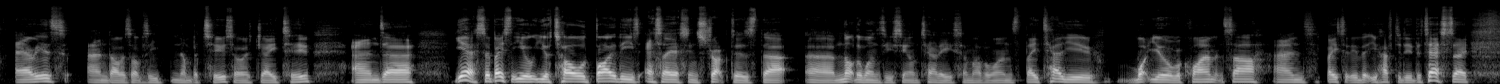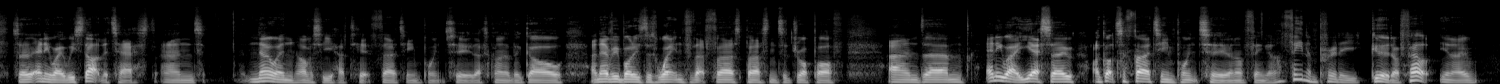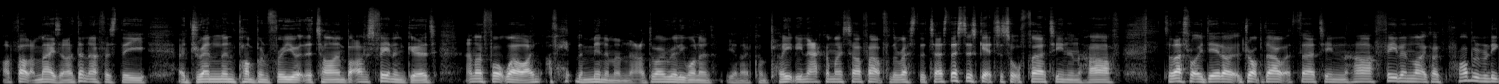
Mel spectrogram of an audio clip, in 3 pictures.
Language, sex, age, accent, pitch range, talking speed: English, male, 30-49, British, 100-125 Hz, 235 wpm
